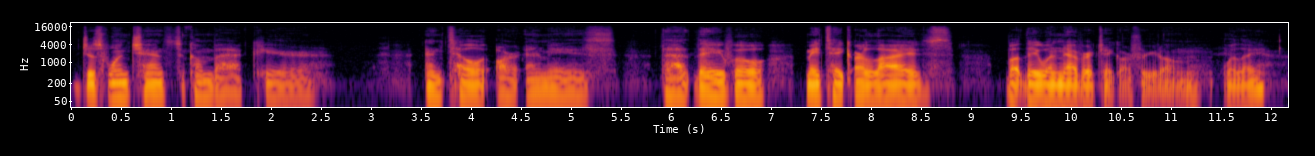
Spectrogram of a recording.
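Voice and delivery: unsettlingly calm, creepy, eerie tone. Asked to inspire the group, delivering a rousing speech: creepy, calm pep talk. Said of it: "but that was really creepy".

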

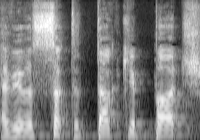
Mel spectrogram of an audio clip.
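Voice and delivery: put-on Sevenoaks accent throughout. Repeating a quoted line while guessing where the accent is from, Sevenoaks accent. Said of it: "I think it's from Sevenoaks".

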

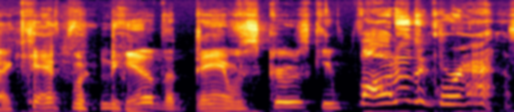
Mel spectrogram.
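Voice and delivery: mock very high, swooping, rising screaming outburst. Retelling a scene where a father struggles with a play set: imitating someone screaming. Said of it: "He's just screaming at him".

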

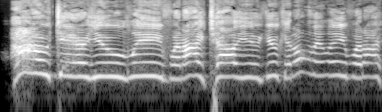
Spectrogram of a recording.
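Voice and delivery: furious, scolding voice. Retelling how the teacher scolded after class: imitating a furious teacher. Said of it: "She was furious".

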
